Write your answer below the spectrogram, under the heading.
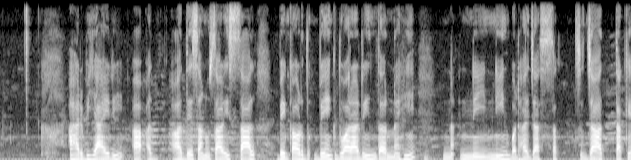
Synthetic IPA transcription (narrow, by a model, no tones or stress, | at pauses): aɾbiajɾi | əd̪esənusaɾissalbẽkaɾbẽŋkd̪waɾaɾind̪əɾnəɦĩ | ninbəɽʱaed͡ʒ | d͡ʒat̪əke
